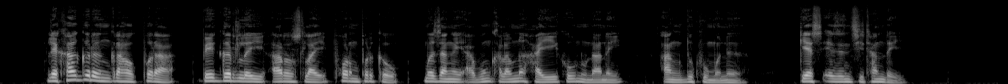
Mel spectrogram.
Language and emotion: Bodo, disgusted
